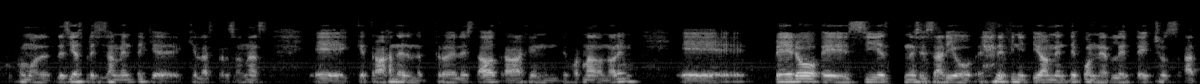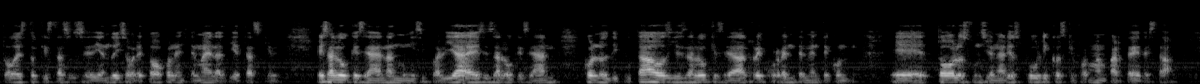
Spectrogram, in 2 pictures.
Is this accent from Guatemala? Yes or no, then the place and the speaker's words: yes; Guatemala; como guatemaltecos y guatemaltecas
